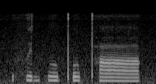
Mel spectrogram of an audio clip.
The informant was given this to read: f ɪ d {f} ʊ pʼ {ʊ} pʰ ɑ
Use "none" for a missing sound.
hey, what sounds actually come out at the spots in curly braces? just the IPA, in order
p, ʊ

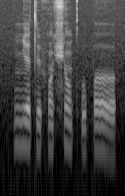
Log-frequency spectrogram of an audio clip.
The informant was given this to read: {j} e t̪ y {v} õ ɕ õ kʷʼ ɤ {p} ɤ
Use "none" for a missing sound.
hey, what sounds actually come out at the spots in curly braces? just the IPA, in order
ɲ, f, p

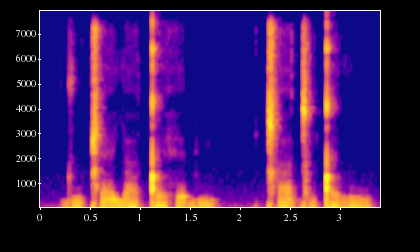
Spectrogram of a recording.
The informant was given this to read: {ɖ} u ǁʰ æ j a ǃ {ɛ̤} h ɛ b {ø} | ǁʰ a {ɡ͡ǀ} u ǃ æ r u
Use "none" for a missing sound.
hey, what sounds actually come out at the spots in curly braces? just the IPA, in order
d, ɛ, y, ɡ͡ǀ

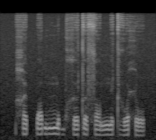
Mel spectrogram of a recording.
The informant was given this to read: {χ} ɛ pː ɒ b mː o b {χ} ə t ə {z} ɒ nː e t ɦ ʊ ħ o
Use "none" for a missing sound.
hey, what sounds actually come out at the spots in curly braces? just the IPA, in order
χ, x, s

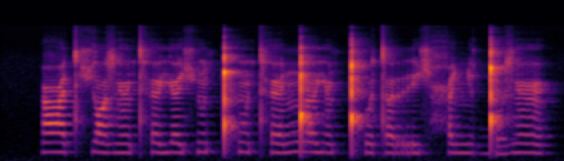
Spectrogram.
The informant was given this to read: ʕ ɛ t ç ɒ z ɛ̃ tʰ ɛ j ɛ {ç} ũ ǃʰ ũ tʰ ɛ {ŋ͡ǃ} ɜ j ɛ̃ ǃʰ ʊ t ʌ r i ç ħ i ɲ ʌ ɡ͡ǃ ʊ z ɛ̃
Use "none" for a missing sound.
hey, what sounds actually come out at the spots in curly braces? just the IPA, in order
ç, ŋ͡ǃ

